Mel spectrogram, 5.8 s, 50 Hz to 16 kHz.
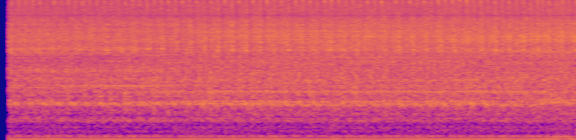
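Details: Mazda MX-5 NA 1993 petrol engine idling with a steady low hum and a faint clatter riding on top; abnormal engine noise of unclear cause.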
